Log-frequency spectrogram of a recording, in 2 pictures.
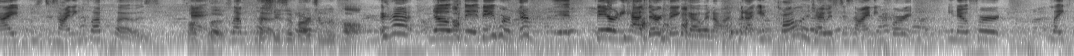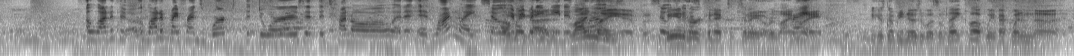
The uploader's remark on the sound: Live at the Phillips Collection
